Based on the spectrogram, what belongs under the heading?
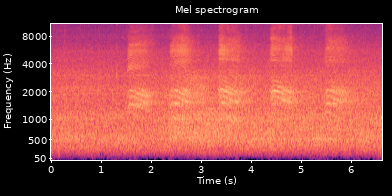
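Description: A bird giving five harsh, cawing calls about a second apart, over a steady hiss of airport and aircraft noise.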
